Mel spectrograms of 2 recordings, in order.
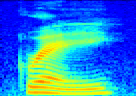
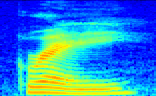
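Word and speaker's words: grey: 한국식으로는 그레이라고 표기하고요. 실제 원어 발음은 끝부분이 레이보다는 ray에 가깝게 소리가 납니다. 발음해 볼까요? gray, gray.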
